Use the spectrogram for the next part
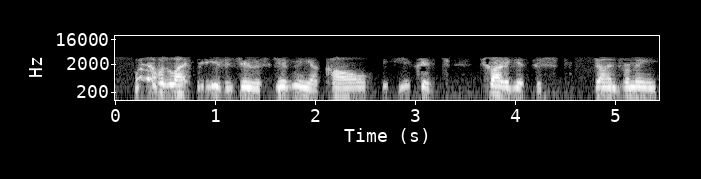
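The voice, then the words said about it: Congested, rough-sounding voice. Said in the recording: “My allergies are terrible. My voice sounds horrible.”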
